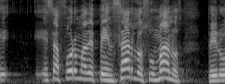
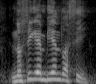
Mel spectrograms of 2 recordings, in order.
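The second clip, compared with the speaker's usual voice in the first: ordinary talk, nothing marked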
